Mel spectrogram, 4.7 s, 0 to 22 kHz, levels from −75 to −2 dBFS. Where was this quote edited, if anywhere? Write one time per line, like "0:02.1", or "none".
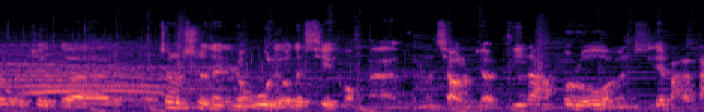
0:03.5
